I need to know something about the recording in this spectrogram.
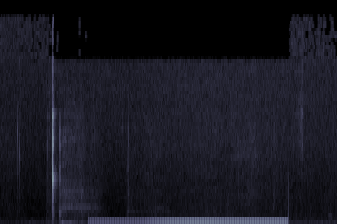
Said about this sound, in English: I think you're going to have to dial and smile. All right, man. Let's let's give him a call.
